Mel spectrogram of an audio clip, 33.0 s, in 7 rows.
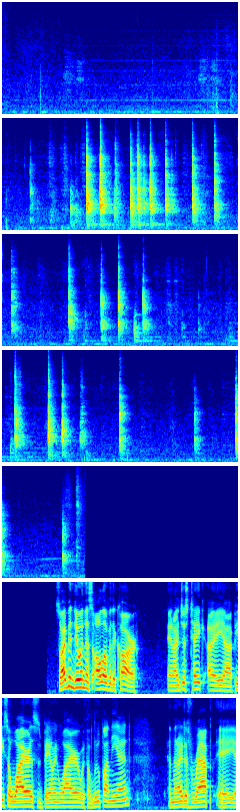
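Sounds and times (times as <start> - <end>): metal rod tapping sheet metal: 6.3 - 9.8.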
